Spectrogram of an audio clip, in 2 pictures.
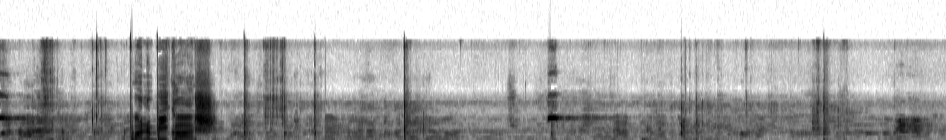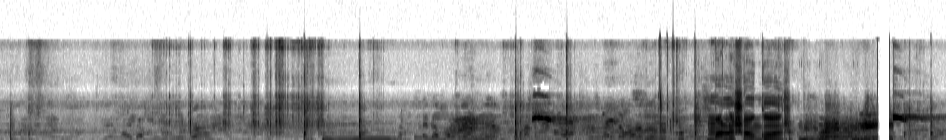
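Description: Young men players shout to each other during play.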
